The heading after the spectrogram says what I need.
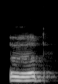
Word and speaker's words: herb: that last week right in words such as our or herb the h is written but not pronounced um and so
